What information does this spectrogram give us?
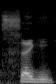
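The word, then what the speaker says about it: Tsegi: at here is called segi Canyon it's tseg I a little bit hard to pronounce but it's it's the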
